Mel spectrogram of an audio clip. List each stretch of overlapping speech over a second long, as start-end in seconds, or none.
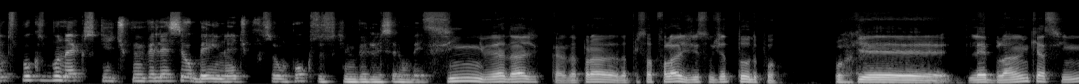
none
